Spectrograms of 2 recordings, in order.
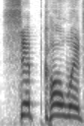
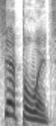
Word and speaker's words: Sipowicz: It's Sipowicz. Capital S-I-P-C-O. I know the C doesn't make any sense. Sipkowitz, but it's just Sipowicz.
